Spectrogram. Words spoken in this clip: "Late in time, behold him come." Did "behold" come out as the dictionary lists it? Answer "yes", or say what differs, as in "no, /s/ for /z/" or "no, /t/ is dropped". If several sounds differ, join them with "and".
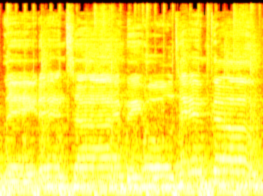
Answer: yes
